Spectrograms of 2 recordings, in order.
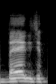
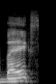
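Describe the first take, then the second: First: The word ends with a z sound. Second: The word ends with an s sound. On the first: The speaker calls it right. "बैग्स पढ़ते हैं" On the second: The speaker calls it wrong. "इसको बैग्स नहीं"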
